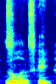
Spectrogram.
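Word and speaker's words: Zelensky: It's been so long and it's like it sounds like it's Zo or ZA, but it's Ze Zalinski.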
